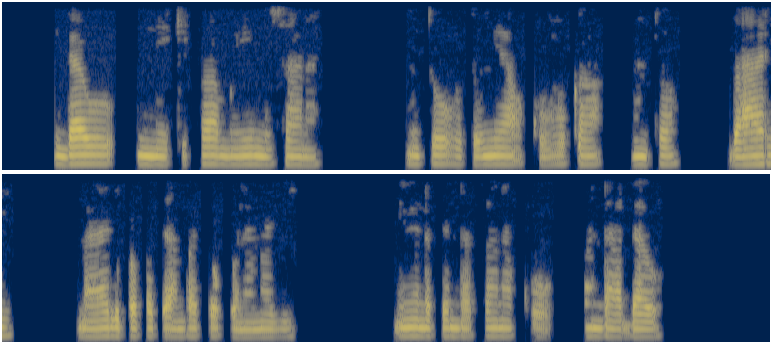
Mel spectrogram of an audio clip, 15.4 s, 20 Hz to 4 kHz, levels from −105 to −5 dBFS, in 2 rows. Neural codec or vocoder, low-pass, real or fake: none; 3.6 kHz; real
